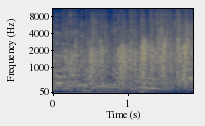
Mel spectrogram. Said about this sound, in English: Yes, everybody, a round of applause for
